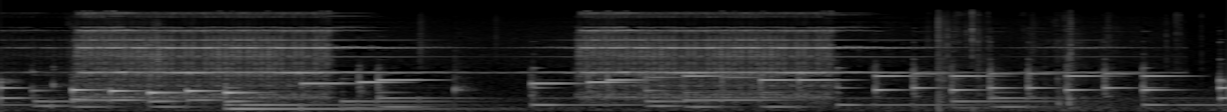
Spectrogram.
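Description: A telephone bell rings in a little white mouse's office in a children's story, in two long, rattling bursts of about two seconds each, separated by a short pause, over a bouncy plucked melody that keeps playing underneath. No one speaks.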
